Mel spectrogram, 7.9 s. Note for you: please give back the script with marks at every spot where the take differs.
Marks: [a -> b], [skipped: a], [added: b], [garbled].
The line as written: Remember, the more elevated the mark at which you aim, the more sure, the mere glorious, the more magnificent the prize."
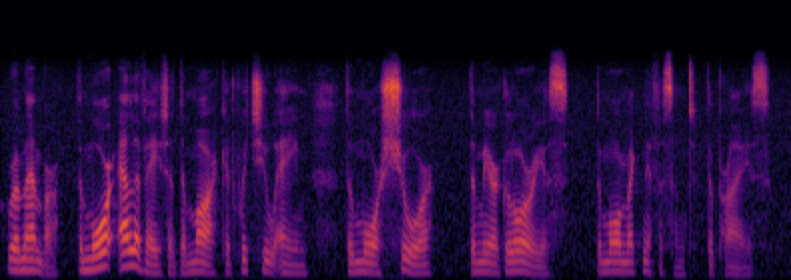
Remember, the more elevated the mark at which you aim, the more sure, the mere glorious, the more magnificent the prize."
